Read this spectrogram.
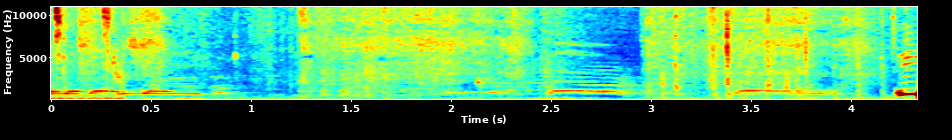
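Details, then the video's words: A zebra dove (Bangkok perkutut) gives soft, mellow cooing notes in short, staccato bursts, mid-pitched and repeated, over a low background hum. "perkutut bangkok suara MERDU BIKIN BIRAHI PERKUTUT NAIK"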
